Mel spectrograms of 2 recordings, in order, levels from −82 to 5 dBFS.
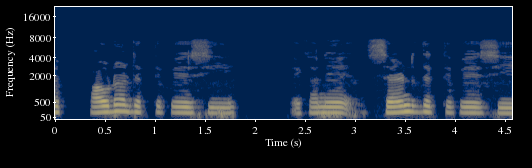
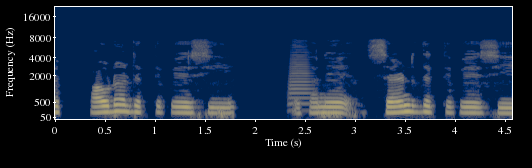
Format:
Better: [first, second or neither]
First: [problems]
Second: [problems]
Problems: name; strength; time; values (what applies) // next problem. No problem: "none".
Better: first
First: none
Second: noise reduction (classical method spectral subtraction)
